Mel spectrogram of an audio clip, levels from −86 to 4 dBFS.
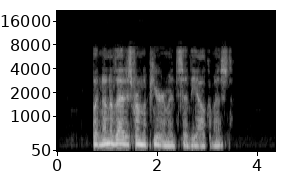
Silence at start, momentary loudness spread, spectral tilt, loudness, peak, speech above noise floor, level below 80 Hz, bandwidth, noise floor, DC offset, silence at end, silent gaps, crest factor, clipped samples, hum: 0.75 s; 11 LU; -5.5 dB/octave; -22 LUFS; -6 dBFS; 55 dB; -60 dBFS; 7.8 kHz; -76 dBFS; under 0.1%; 0.9 s; none; 18 dB; under 0.1%; none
